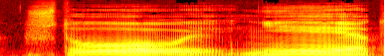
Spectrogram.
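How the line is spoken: Frightened drawl. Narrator (Russian): испуганно протянул негр, словно опасался, что нарушил табу

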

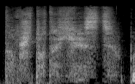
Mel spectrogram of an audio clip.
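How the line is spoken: Whispered. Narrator (Russian): прошептала она

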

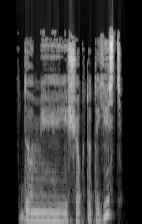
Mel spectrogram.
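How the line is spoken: Whispered clarifying question. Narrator (Russian): Перейдя на шепот, уточнила

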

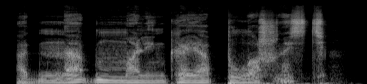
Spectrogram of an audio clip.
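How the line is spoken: Muttered. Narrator (Russian): пробормотал Аркадий

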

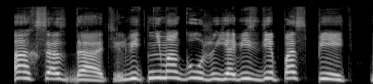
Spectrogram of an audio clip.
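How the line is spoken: Impatient exclamation. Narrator (Russian): воскликнул тот с жестом нетерпения

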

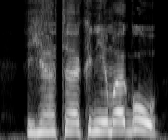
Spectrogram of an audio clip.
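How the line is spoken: Moaning. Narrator (Russian): она простонала

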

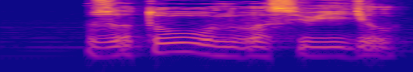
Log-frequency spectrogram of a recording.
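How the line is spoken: Dull, lifeless voice. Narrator (Russian): потухшим голосом проговорил Прохор

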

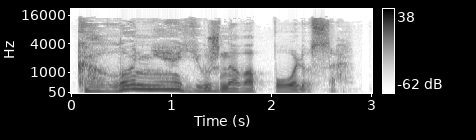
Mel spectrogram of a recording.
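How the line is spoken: Muttering. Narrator (Russian): пробормотал Уингит

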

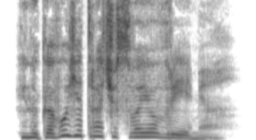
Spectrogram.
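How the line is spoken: Sad question to himself. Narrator (Russian): обращаясь к самому себе, печально поинтересовался Джай

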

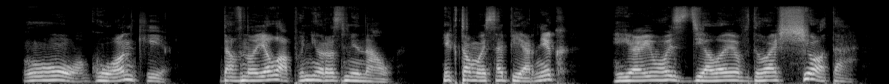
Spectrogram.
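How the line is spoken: Boastful meow. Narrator (Russian): Хвастливо мявкнул Партур

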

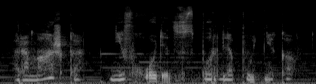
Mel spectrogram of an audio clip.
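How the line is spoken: Barely audible whisper. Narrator (Russian): еле слышно прошептал он

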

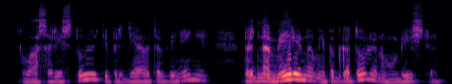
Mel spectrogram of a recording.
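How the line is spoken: Calm reply. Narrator (Russian): спокойно ответил Уолтерби

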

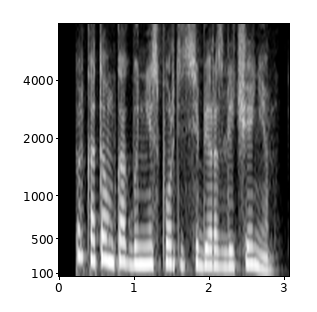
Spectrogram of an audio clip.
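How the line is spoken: Risky retort. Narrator (Russian): рисковато парировала я

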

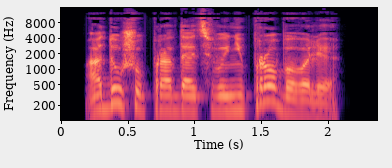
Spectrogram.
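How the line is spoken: Angry. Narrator (Russian): зло сказал Сол

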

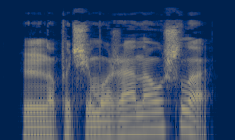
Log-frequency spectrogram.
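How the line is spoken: Quiet repetition. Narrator (Russian): тихо повторил Томас

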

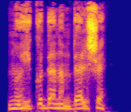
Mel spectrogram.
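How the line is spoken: Nervous breathless growl. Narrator (Russian): нервно прорычал Дроба, справляясь с одышкой

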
